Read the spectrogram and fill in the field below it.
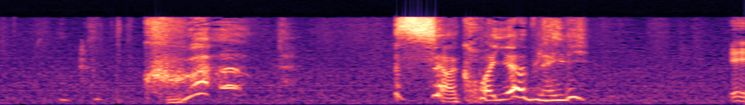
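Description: A young man speaks cheerfully.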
